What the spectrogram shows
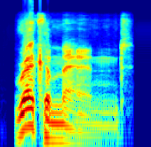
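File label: "recommend", British English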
